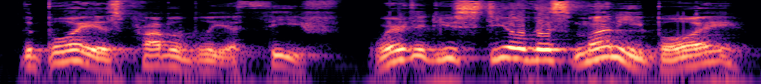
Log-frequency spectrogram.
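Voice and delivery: put-on bully the captive boy; menacing question. A narrator's reading. Thief interrogating the captive boy, loud and menacing. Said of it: "replied Pierre".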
